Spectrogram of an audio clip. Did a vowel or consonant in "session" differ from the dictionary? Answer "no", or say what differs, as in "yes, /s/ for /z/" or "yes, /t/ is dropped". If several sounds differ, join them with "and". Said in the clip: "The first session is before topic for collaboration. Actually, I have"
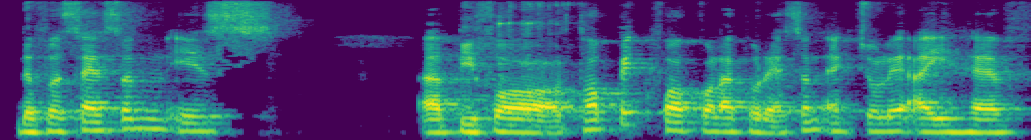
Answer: yes, /s/ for /ʃ/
